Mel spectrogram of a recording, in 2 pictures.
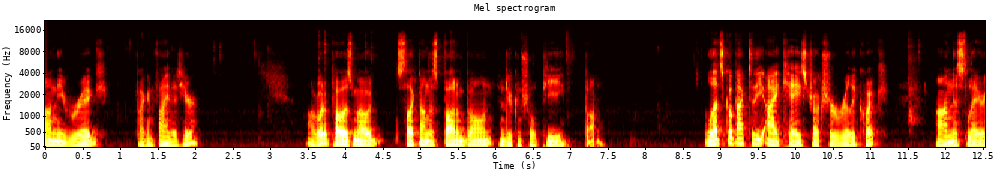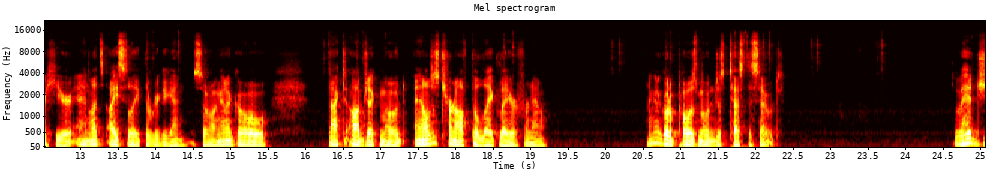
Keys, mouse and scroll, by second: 0.2 middle click, 0.8 shift+middle click, 1.0 scroll up 2, 1.2 middle click, 2.1 shift+click, 2.7 shift+middle click, 3.5 click, 5.2 click, 6.2 ctrl+p, 7.6-8.1 scroll down 4, 8.1 shift+middle click, 8.3 middle click, 11.4 click, 12.0 shift+middle click, 12.8 middle click, 12.8-13.8 scroll up 1, 13.8 click, 14.1 click, 16.1 click, 16.8 scroll down 1, 17.0 middle click, 18.5 click, 19.0 middle click, 21.5 click, 22.0 click, 22.6 click, 23.0 middle click, 23.5 click, 23.9 g.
